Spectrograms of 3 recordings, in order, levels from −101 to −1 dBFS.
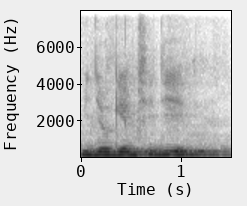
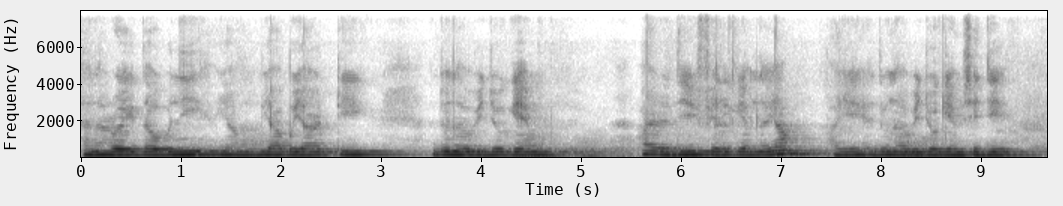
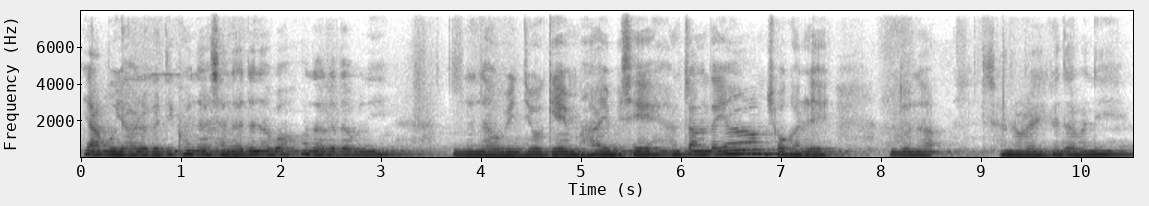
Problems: background sounds at intervals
